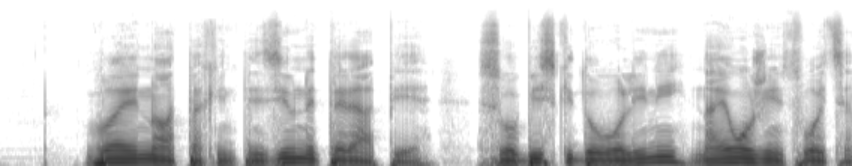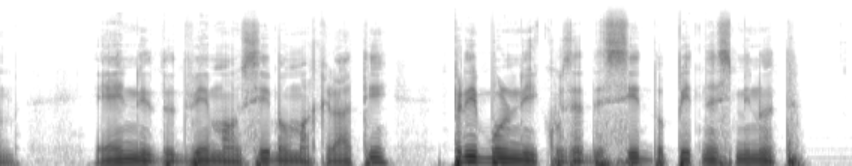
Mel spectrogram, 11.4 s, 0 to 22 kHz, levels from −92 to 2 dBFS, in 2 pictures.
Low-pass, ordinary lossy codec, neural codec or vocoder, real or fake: 19.8 kHz; none; none; real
